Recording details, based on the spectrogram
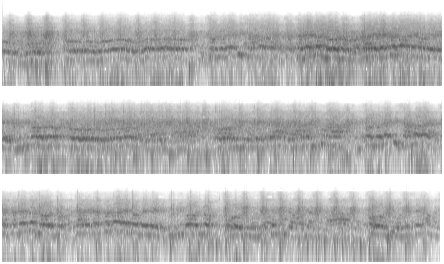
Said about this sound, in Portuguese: a gente vai ouvir a resposta da torcida do Pisa, que me desculpem os torcedores do Livorno, mas vamos dar um pouquinho de voz aqui para o pessoal de Pisa. Vamos lá.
